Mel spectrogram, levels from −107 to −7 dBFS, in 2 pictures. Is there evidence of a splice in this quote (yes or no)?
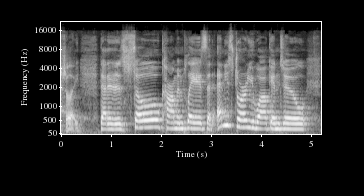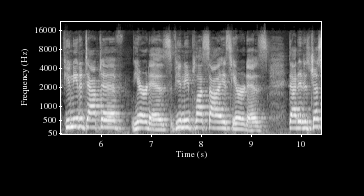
no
